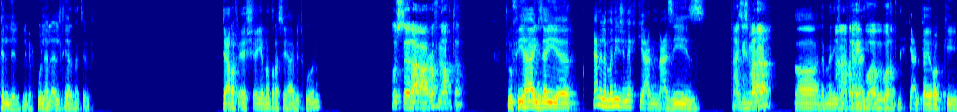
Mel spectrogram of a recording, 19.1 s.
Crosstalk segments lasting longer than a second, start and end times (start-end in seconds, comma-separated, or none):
16.7-17.9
